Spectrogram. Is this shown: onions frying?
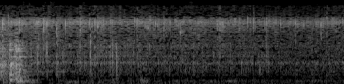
yes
